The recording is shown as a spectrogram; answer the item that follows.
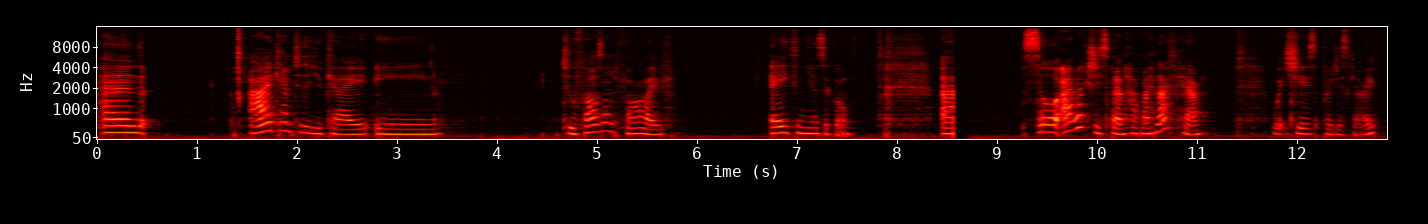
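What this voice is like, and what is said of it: French accent. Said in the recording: “as you might hear from the French accent, I'm French”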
